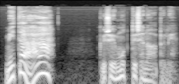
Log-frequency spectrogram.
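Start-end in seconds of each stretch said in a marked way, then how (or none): 0.1-0.7 sharp high surprised question; startled. Acted. Muttinen startled by Falk's plan, high surprised question. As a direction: jump up in surprise.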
